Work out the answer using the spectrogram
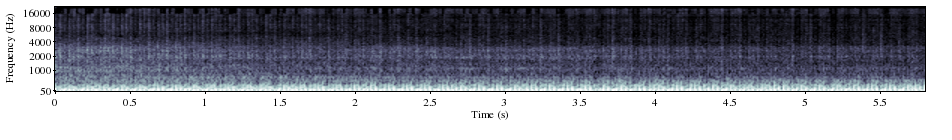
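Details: Suzuki RF900 with a loud idle and a rough, uneven knocking running through the engine note the whole time; engine knocking at idle, cause undetermined.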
